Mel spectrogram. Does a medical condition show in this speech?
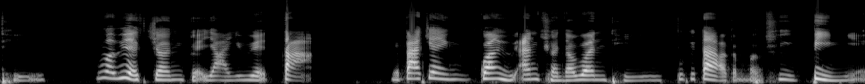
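Yes: congenital hearing impairment, congenital cochlear underdevelopment; cannot hear clearly, relies on watching eyes and surroundings to communicate.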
